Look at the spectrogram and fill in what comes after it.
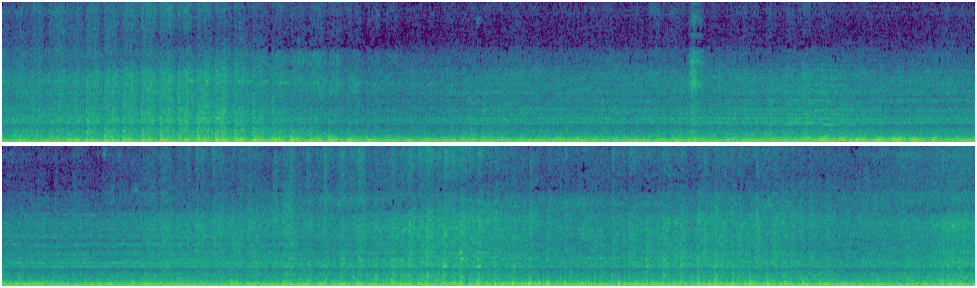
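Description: A train of empty coal hopper cars rolling past in a steady rumble, with the clickety-clack of wheels over rail joints.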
